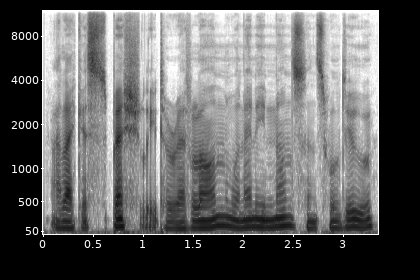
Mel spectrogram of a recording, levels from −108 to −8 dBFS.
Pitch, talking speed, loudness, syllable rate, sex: 110 Hz, 195 wpm, -21 LUFS, 5.6 syllables/s, male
